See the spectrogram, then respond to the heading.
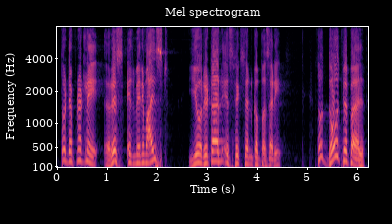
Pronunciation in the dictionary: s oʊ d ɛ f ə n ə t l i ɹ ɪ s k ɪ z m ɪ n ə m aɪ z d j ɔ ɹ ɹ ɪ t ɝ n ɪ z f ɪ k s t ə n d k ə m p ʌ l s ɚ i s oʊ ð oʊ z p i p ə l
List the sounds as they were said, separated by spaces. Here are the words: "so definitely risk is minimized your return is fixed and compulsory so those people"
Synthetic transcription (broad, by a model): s oʊ d ɛ f ə n ə t l i ɹ ɪ s k ɪ z m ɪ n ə m aɪ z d j ɔ ɹ ɹ ɪ t ɝ n ɪ z f ɪ k s t ə n d k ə m p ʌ s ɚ i s oʊ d oʊ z p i p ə l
